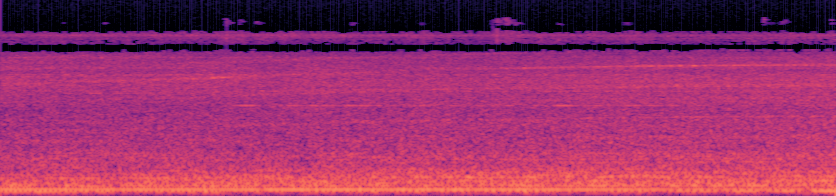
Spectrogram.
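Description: A steady low rumble that stays even throughout, with no distinct events.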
